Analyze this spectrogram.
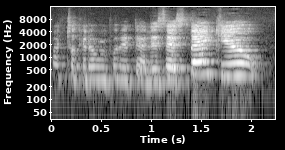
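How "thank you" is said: tiny, cute, high-pitched little voice. Retelling what a little rock said, in a cute little voice. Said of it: "Had a cute little voice".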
